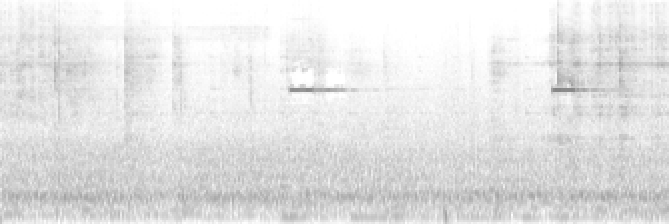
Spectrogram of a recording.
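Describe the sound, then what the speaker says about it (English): A utensil stirs cooking sugar in a pot, giving faint scraping and light clinks against the metal, with a couple of brighter knocks among a quiet background. "Just give it a good stir just to make sure you're getting the correct reading."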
